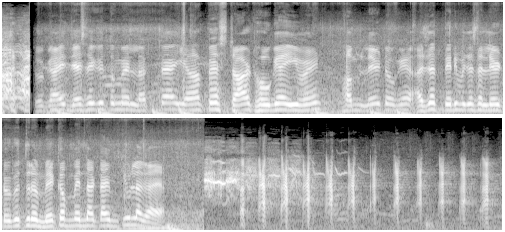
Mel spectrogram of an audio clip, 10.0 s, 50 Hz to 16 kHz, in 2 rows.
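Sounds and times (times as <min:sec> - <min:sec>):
man laughing hard: 0:00.0 - 0:00.3, 0:07.0 - 0:10.0.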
